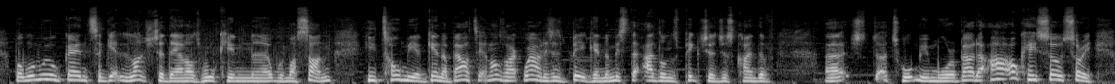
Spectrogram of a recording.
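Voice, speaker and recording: A man with an English accent speaks at a high pitch. His pace is very fast. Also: ordinary pitch variation. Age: 40s. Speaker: retro gaming streamer. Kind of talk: casual live stream chat. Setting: live stream. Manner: rambling, self-correcting.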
